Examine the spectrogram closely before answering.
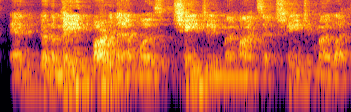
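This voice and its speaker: With an American accent, a man speaks at a moderate pace with ordinary pitch variation, amid audible room echo and noticeable background noise. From New England, US (Rhode Island, then central Massachusetts). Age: 20s. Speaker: motivational speaker. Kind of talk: motivational talk. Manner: animated.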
